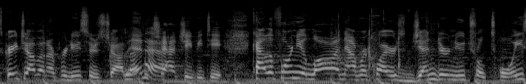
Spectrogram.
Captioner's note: laughter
